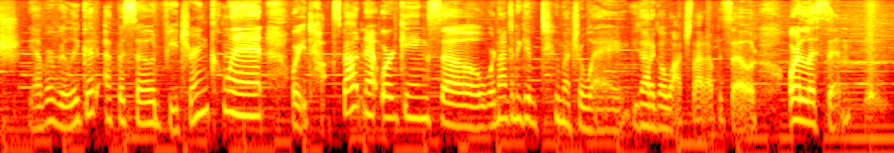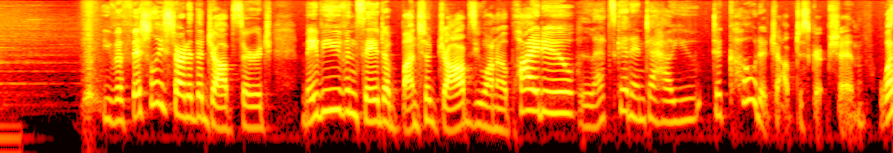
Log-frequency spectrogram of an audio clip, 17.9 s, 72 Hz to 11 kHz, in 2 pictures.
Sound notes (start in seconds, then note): 8.4 air whooshing; 8.9 bright upbeat music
